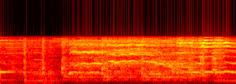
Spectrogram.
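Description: Live electric guitar solo in a slow blues with a band behind it: long held notes bent and sliding down in pitch, with a short lull just after the start before a new sustained note rings out.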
